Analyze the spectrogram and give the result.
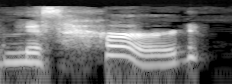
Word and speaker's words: misheard: So for example, in the word misheard, it's the unit of the end of the first morpheme of miss to the second morpheme of heard. It's because that there is that those are two morphemes that we separate the S and the H.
